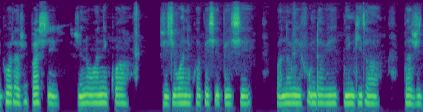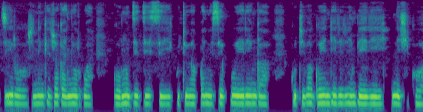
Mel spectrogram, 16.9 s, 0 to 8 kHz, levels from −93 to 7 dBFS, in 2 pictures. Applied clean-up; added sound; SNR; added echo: none; none; none; none.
